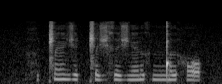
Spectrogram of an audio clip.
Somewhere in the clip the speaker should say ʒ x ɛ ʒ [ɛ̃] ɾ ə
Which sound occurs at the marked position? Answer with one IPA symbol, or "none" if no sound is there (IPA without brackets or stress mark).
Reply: ɛ̃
